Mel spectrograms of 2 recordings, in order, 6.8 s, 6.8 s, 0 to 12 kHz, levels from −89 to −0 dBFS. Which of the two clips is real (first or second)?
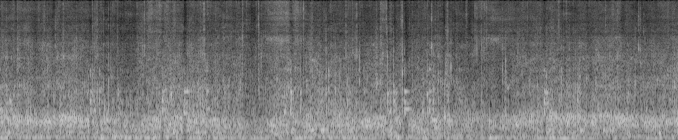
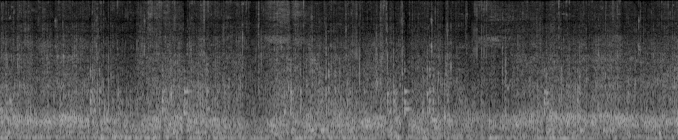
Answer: second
